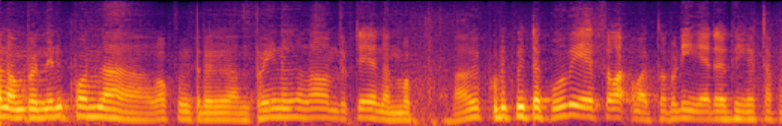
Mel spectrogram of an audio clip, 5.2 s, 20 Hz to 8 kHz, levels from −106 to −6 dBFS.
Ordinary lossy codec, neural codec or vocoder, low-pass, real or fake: none; codec, 16 kHz, 0.5 kbps, X-Codec, HuBERT features, trained on general audio; none; fake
